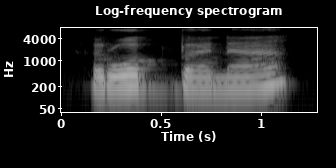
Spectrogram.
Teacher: روا کو موٹا پڑھنا ہے اور الف کو ہم نے لمبا کرنا ہے، جیسے کہ آگے حمزہ آ رہا ہے۔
